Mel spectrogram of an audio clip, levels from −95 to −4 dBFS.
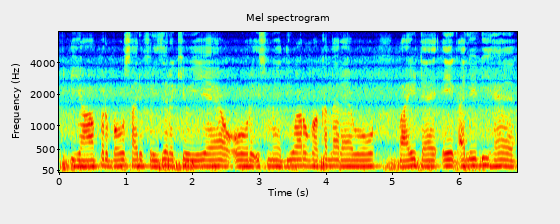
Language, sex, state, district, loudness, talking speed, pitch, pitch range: Hindi, male, Rajasthan, Bikaner, -16 LUFS, 175 wpm, 135 Hz, 130-135 Hz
